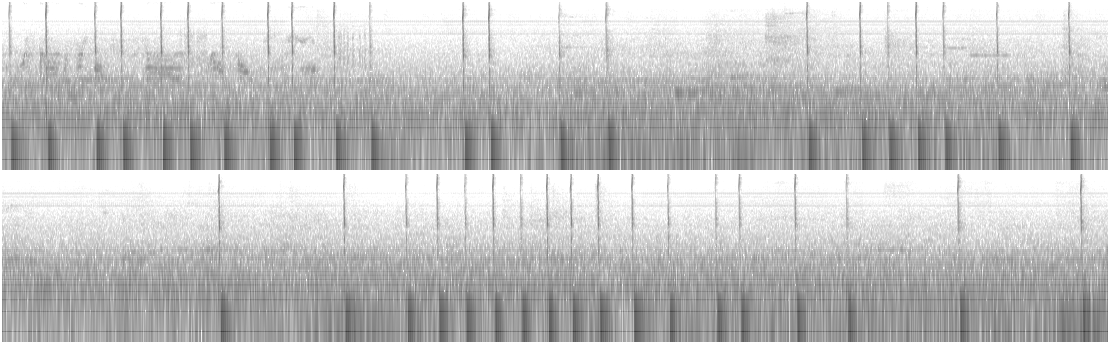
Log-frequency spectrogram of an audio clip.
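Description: Short game menu clicks tick again and again, sometimes in quick runs.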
